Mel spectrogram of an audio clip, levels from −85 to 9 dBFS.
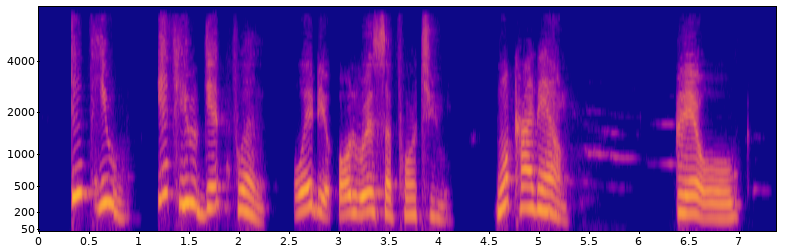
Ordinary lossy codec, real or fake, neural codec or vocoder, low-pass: none; fake; codec, 16 kHz, 0.5 kbps, X-Codec, HuBERT features, trained on balanced general audio; 7.2 kHz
